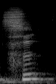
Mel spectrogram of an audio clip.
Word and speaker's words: ci: Le ci est aspiré, contient davantage de friction et plus long.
